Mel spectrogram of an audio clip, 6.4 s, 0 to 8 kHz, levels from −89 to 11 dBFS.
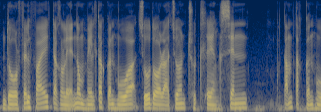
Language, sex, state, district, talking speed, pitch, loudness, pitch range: Mizo, male, Mizoram, Aizawl, 195 wpm, 110 Hz, -17 LUFS, 105-125 Hz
